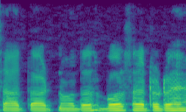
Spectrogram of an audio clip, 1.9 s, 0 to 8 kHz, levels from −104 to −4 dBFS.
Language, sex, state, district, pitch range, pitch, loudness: Hindi, male, Bihar, Kishanganj, 125-140 Hz, 130 Hz, -20 LUFS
